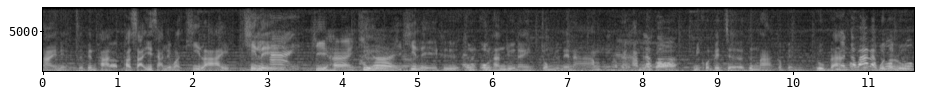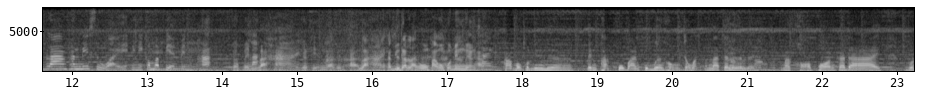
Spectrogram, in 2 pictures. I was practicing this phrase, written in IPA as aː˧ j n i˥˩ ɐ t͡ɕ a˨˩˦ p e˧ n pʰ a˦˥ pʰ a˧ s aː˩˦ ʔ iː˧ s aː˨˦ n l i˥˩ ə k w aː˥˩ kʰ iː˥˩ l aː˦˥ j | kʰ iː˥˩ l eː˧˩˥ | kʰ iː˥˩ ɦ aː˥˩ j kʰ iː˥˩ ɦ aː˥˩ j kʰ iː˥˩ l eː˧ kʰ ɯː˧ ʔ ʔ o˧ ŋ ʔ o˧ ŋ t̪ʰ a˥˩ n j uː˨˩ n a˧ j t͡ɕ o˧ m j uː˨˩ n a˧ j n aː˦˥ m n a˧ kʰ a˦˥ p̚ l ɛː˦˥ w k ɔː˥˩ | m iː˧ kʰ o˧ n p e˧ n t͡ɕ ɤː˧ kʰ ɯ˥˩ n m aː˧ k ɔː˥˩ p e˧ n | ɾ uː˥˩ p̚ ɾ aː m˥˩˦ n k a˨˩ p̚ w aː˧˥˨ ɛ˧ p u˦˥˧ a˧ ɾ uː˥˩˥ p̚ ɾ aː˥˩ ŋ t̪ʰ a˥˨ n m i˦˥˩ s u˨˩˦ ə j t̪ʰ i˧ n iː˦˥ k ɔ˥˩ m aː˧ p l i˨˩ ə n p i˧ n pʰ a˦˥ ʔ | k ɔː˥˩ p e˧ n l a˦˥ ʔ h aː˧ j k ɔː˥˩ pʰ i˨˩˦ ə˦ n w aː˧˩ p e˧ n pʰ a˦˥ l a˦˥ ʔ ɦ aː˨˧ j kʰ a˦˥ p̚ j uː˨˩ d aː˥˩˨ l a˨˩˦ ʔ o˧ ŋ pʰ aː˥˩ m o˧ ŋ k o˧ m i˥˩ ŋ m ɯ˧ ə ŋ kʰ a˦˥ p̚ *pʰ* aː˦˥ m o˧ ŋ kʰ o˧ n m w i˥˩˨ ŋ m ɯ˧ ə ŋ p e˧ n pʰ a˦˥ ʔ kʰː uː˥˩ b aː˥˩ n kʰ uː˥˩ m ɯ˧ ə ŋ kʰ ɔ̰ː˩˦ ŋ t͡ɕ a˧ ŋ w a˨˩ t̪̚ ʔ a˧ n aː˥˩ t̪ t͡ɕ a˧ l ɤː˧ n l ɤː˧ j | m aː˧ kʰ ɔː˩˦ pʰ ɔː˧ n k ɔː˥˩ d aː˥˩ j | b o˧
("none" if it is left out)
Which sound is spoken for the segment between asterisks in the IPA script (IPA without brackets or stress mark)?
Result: pʰ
